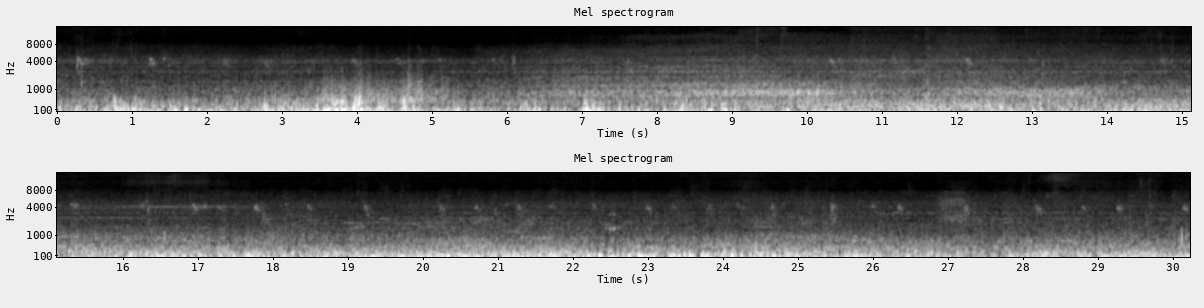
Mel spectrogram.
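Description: Street traffic noise with cars driving past, a steady low rumble that is loudest about four seconds in.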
